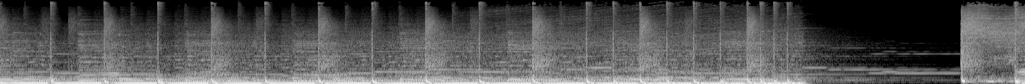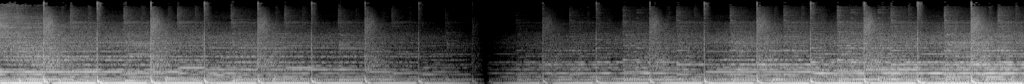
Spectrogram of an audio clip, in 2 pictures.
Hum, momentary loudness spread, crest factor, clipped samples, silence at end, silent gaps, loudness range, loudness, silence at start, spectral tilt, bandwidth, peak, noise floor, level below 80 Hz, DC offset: none; 12 LU; 10 dB; under 0.1%; 0 s; none; 11 LU; -12 LUFS; 0 s; -5.5 dB/octave; over 20 kHz; 0 dBFS; -38 dBFS; -10 dBFS; under 0.1%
